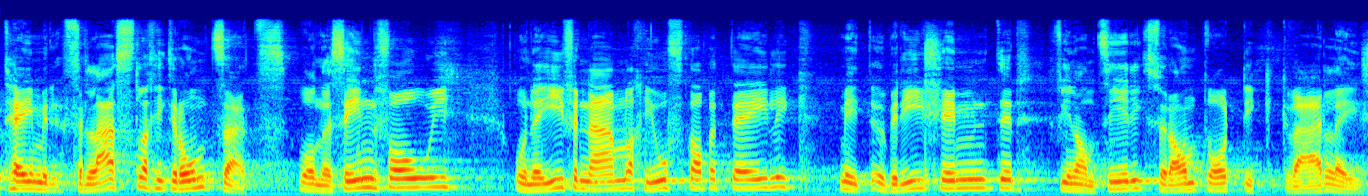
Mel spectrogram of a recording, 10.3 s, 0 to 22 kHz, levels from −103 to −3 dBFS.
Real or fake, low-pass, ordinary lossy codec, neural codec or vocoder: real; 14.4 kHz; none; none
